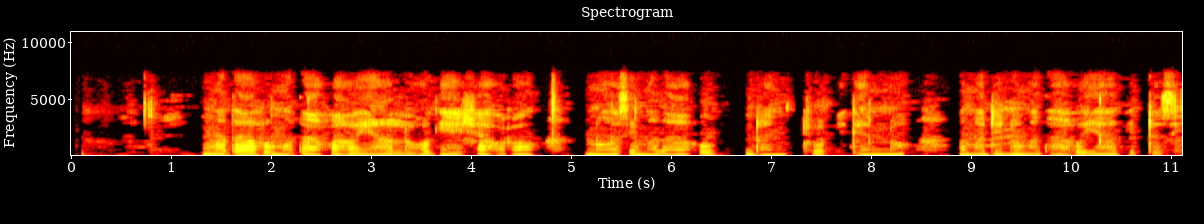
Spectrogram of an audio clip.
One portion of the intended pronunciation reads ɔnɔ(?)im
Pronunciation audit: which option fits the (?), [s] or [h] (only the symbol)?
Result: s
